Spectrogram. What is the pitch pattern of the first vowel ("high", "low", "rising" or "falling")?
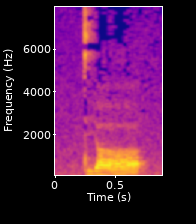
falling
